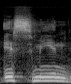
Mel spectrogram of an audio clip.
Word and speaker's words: Isthmian: And they know he's talking about the Isthmian Games. Don't ask me how to spell it, but it's Isthmian is like the phonetic, okay? Isthmian Games is what they do, what they did in Greece.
